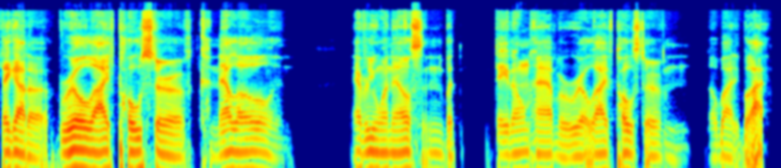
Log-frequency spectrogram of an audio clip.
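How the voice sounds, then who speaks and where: A man's voice: low-pitched, little pitch movement, moderate pace, mellow, no room sound, clean studio sound. A man in his forties giving a casual, rambling commentary monologue as host of his own channel, full of fillers and restarts. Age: 40s.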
